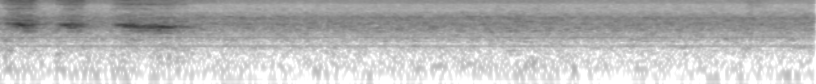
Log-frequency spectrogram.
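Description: Three short, soft whistled notes in the first second, the last gliding up slightly, followed by quiet room tone.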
